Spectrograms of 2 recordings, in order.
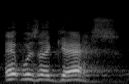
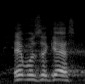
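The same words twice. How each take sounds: First: Slow emphatic aside. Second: Laughing. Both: Shown as a demonstration.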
